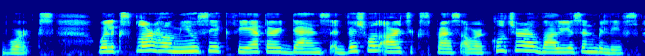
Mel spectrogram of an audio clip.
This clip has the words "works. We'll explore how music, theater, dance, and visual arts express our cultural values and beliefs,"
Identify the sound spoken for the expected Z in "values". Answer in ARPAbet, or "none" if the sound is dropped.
S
